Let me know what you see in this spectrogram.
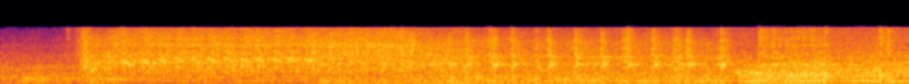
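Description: Trabant's two-stroke two-cylinder engine firing up about half a second in and then running with a rapid, rattly beat.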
